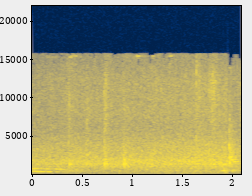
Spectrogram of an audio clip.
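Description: Steady rushing air noise from electric wall fans, with a low rumble of moving air on the microphone; a brief voice sounds right at the start.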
